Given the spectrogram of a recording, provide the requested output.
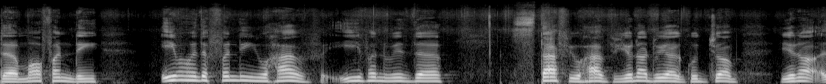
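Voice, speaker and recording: A man from the United Kingdom speaking straight to camera in a halting, subdued way, full of restarts and "you know" fillers. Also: fairly high pitch. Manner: subdued and quiet, grieving. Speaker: vlogger. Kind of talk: emotional personal monologue.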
